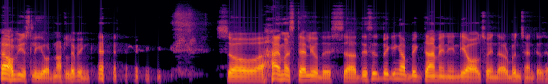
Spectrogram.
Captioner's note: laughs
